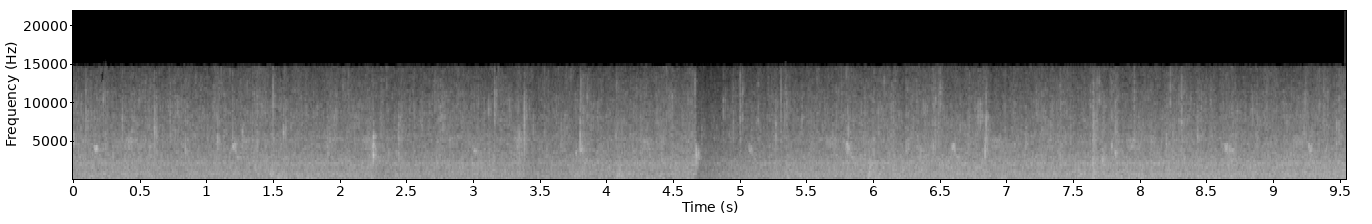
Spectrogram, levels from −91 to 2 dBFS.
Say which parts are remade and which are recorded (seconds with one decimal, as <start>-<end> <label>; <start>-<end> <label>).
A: 0.0-9.5 recorded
